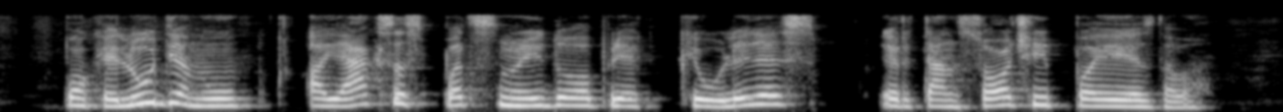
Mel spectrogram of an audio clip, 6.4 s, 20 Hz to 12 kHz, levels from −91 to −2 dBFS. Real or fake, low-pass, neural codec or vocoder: real; 7.2 kHz; none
